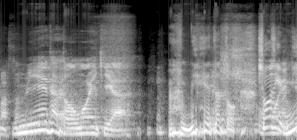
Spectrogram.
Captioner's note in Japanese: 笑い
